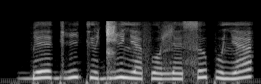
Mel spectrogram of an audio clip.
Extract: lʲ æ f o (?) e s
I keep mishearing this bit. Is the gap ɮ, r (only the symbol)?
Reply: ɮ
